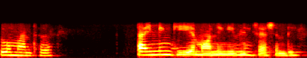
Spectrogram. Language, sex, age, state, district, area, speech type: Punjabi, female, 18-30, Punjab, Fazilka, rural, conversation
